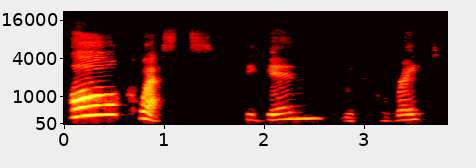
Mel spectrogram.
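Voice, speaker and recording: A woman voicing a wise, scarred old dragon, speaking dramatically with loud cries and slow, drawn-out words. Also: on the high side, sing-song, heavily acted, poor audio. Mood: earnest. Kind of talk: storytelling performance.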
